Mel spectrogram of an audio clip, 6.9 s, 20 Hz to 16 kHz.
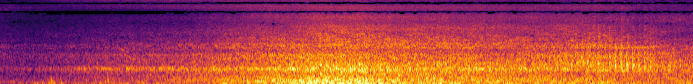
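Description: GWR Class 800 train approaching and passing close by: the rush of wheels on rail builds from faint to loud over about three seconds, then stays loud as the carriages run past.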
